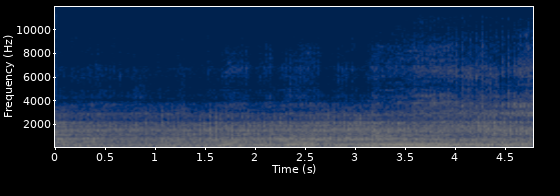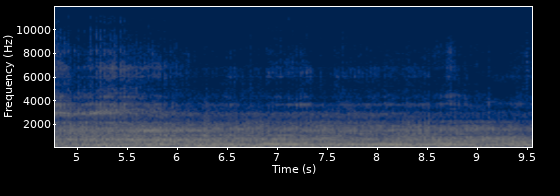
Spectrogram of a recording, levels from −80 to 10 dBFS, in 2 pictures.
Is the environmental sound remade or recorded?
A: recorded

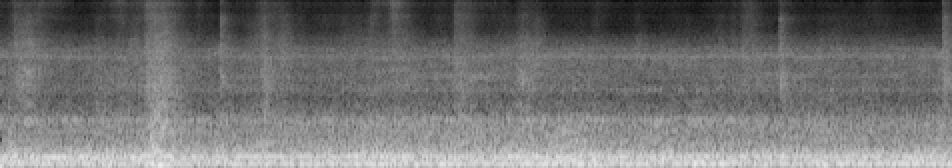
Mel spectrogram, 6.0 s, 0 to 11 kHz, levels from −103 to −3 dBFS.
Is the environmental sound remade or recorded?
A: remade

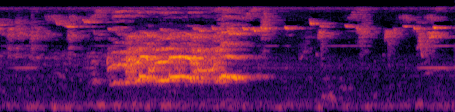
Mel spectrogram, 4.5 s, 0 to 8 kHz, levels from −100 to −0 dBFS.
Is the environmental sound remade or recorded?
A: recorded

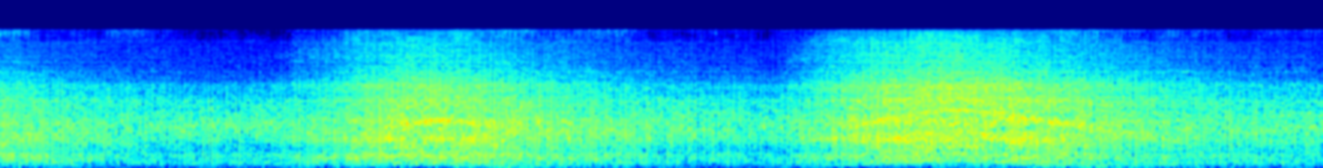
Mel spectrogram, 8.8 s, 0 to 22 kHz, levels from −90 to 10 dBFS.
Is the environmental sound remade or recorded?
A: remade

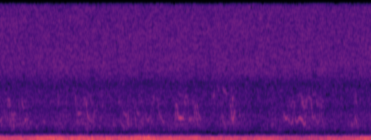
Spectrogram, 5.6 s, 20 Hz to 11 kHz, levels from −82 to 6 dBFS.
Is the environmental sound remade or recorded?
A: recorded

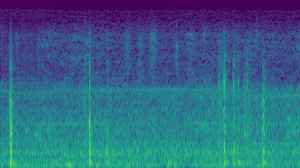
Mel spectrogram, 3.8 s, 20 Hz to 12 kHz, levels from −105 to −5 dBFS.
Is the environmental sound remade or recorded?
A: recorded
